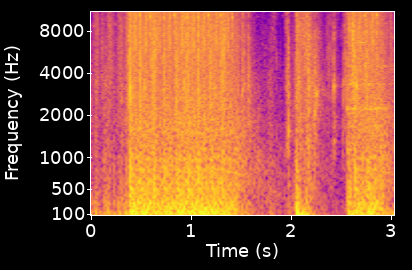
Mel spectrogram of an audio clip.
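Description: Rapid automatic gunfire in Roblox Bad Business, with loud sustained bursts from a submachine gun broken by brief pauses, close and dense.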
